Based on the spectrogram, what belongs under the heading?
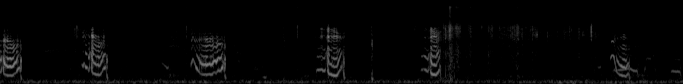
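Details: Grey francolin, desi teetar, calling repeatedly: ringing, descending then rising notes roughly once a second, six in all, over low background hum.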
